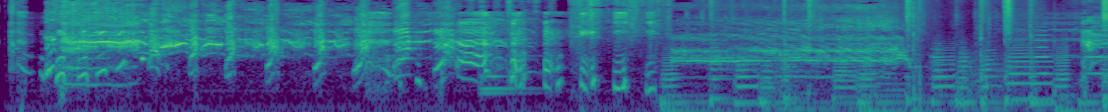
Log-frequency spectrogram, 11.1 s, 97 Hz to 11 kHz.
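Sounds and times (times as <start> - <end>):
person laughing: 0.2 - 6.7.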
